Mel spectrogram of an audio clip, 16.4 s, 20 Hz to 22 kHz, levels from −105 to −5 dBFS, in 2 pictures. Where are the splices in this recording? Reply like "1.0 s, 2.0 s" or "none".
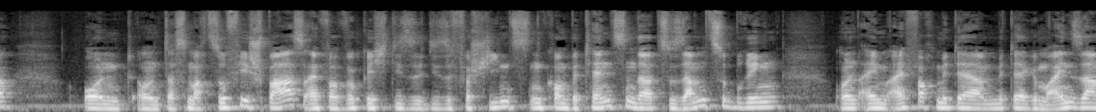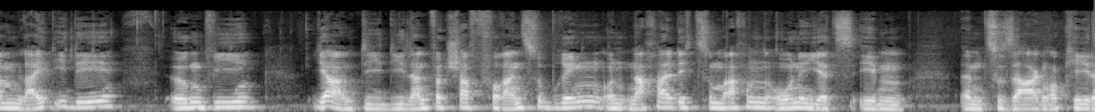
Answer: none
